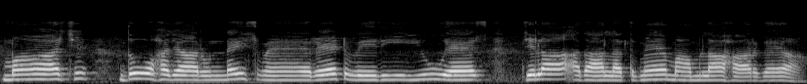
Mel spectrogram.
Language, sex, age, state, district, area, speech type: Hindi, female, 45-60, Madhya Pradesh, Narsinghpur, rural, read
